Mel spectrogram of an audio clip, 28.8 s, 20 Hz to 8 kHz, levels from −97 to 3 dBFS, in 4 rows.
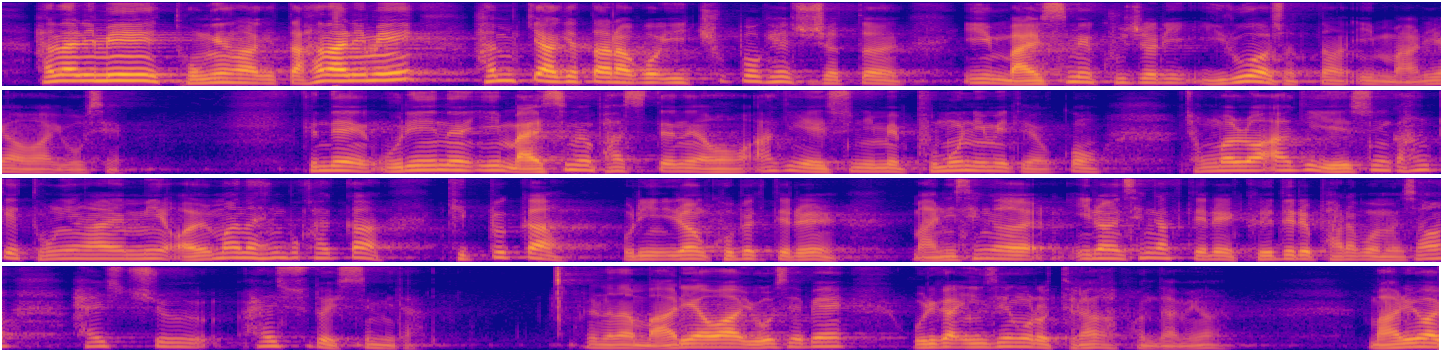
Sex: male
